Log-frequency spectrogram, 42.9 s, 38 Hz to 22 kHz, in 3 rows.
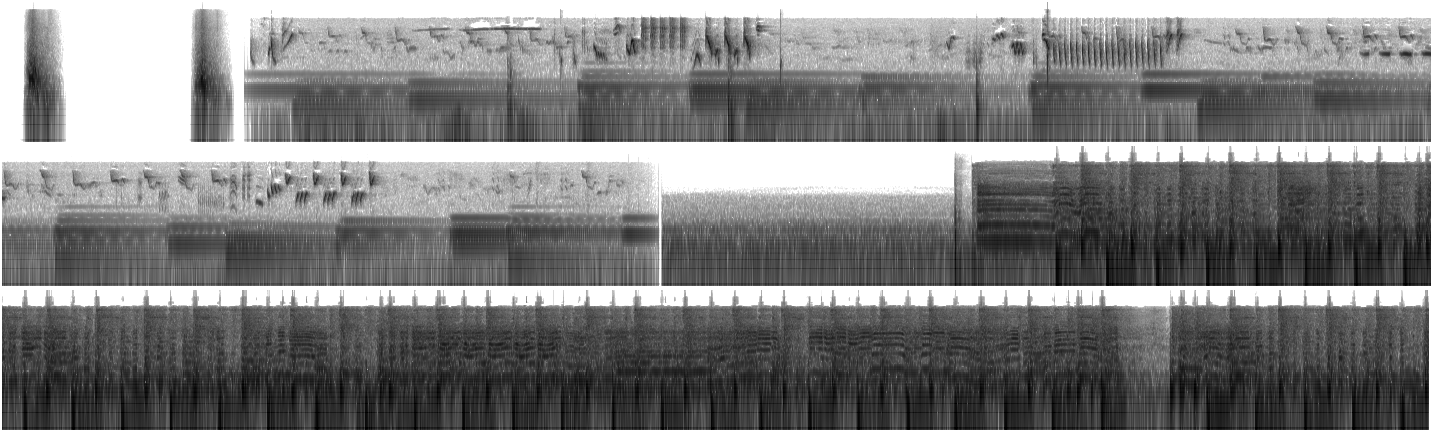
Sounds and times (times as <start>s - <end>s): Outside, rural or natural: 1.9s - 42.8s
Music: 2.4s - 20.9s, 24.0s - 42.8s.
